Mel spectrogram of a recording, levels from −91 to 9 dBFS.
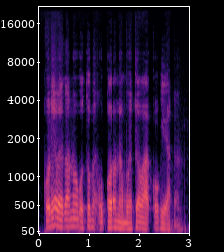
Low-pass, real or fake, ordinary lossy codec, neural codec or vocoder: none; fake; none; codec, 44.1 kHz, 2.6 kbps, DAC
